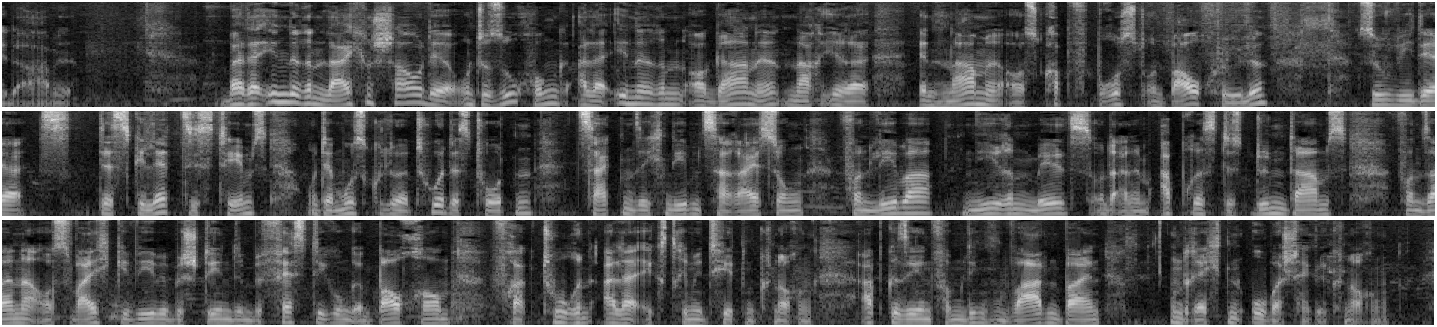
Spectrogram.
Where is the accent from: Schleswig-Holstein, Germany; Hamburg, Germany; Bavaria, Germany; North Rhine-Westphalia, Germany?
Schleswig-Holstein, Germany; Müssen wir als Schleswig-Holsteiner ja mal sagen.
